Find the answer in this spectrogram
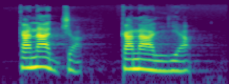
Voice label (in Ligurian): "canaggia" canaglia, dialettu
